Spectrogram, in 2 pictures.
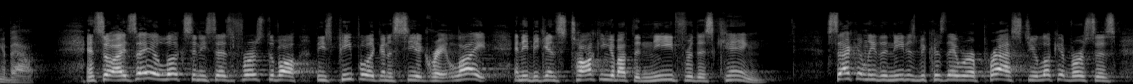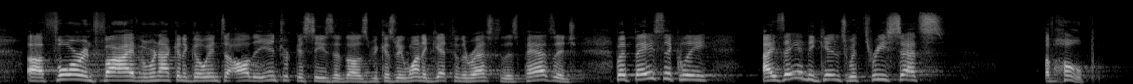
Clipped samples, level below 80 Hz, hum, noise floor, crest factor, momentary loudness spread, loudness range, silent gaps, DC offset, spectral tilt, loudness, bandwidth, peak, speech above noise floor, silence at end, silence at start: under 0.1%; -78 dBFS; none; -72 dBFS; 20 dB; 12 LU; 5 LU; none; under 0.1%; -3.5 dB/octave; -24 LUFS; 12.5 kHz; -4 dBFS; 48 dB; 0.4 s; 0 s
